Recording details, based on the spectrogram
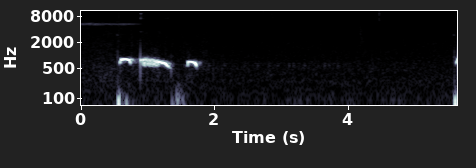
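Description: A single brief crow in three hoarse, mid-pitched parts, with a short first note, a longer drawn-out falling note and a clipped ending. A faint high whine precedes it, then near silence.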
